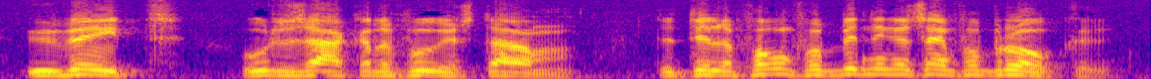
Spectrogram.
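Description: An actor playing an earnest, principled comrade and former political prisoner in a radio play, speaking persuasively. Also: male voice, a little high, animated, brisk, fairly bright tone. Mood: earnest, urgent. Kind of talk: Dutch radio play acting.

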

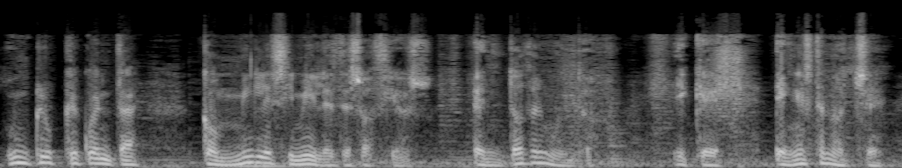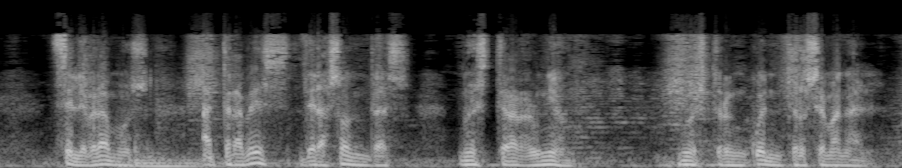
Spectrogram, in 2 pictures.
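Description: Male radio host, Castilian Spanish. Bottomless low register, unhurried solemn delivery of dramatic scripted introductions. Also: animated. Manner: solemn, theatrical, deliberate phrasing with pauses. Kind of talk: dramatic scripted radio narration introducing horror and adventure stories. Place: radio studio theatre. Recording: music bed under studio radio voice. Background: music.

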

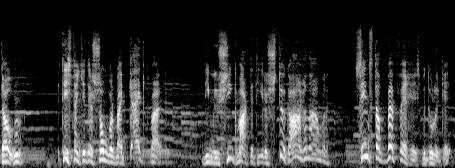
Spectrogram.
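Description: An actor playing a tactless, needling café regular in a Dutch comedy radio play, wry and colloquial. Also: male voice, fairly high pitch, big pitch swings, measured pace, creaky, pauses often, pushed and bright, full character voice. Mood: tactless, hedging. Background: music.

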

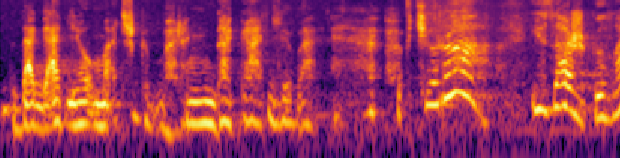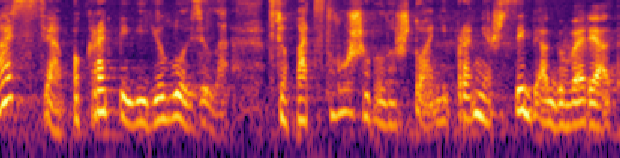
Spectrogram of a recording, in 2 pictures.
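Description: An actress playing a sly, gossipy, fawning older servant widow in a Russian radio comedy, speaking in an obsequious, insinuating, folksy way. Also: female voice, low-pitched, lively intonation, normal speed, vocal fry, slight background noise. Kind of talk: 1970s Russian radio theatre comedy acting. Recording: reverberant studio radio play recording.

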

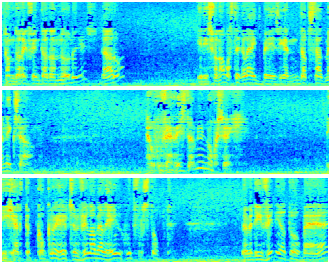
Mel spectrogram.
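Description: An actor playing a gruff, impatient police commissioner in a TV crime drama, blunt and sarcastic, with a Flemish accent. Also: male voice, medium pitch, sing-song, moderate pace, long pauses, distant mic, slight background noise. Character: gruff, irritable male police commissioner with a sharp tongue. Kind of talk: naturalistic TV crime drama acting.

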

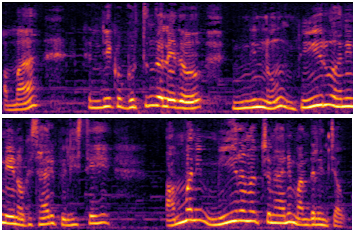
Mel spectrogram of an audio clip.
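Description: An actor playing a gentle grown son, speaking softly and affectionately in a radio play. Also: male voice, sits high, animated, unhurried, long pauses, faint music behind. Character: grown son returned home, gentle and warm. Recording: dull lo-fi radio recording.

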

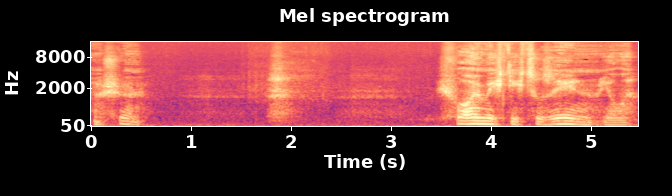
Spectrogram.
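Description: A man's voice: medium pitch, a little slow, darkish tone, slight background noise, close to an everyday voice. Ailing old poet, wry and fatherly man acting. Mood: surprised, fond. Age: older. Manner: philosophical, wryly theatrical, with whispered asides. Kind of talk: German radio play acting.

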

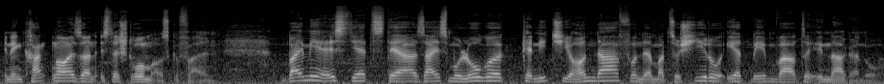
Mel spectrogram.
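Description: A man's voice: medium pitch, sing-song, moderate pace, pushed and bright, a little hiss or hum. An actor playing a male news correspondent giving a sober, formal, factual live report in a radio play. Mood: sober, grave. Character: male German TV correspondent reporting live from disaster-struck Tokyo.

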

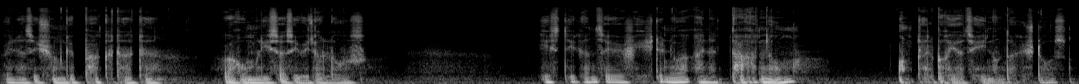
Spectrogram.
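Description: A man's voice: rumbling low, measured pace, pauses often, a little mellow, full character voice. An actor playing a suspicious, coercive man in a German radio crime drama, outwardly polite and controlled, with a falsely soothing, commanding manner. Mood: suspicious, hushed. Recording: clearly noisy radio drama recording.

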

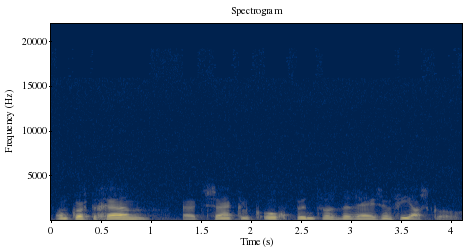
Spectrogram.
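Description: An actor playing an earnest, self-absorbed, worldly middle-aged composer in a radio drama, on a muffled, tinny old recording. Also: male voice, medium pitch, measured pace, lightly acted. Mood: earnest, indignant.

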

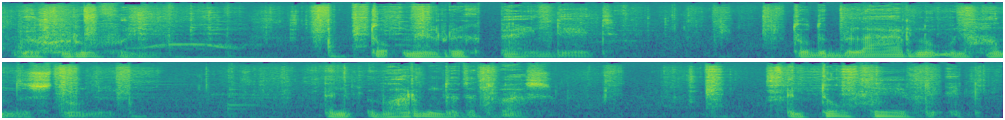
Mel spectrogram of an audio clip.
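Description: An actor playing a haunted grave robber, narrating his grim tale in a husky, gravelly voice in a radio play. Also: deep voice, expressive, slow, long pauses, slight background noise, heavily acted. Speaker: first-person narrator. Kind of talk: dramatic first-person radio play narration.

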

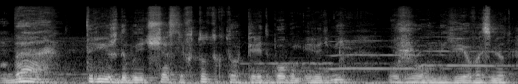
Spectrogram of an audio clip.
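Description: An actor playing a sly, flattering, mock-pious court jester, declaiming wryly in a radio verse drama. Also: male voice, low-pitched, normal speed, music in the background, lightly acted. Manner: wry, declamatory.

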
